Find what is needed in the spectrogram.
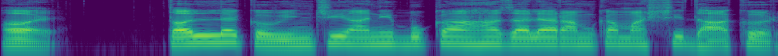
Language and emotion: Goan Konkani, neutral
